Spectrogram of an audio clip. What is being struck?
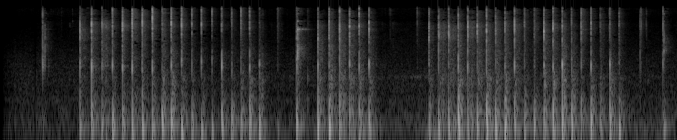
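Grey chalk pieces in a stone mortar.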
